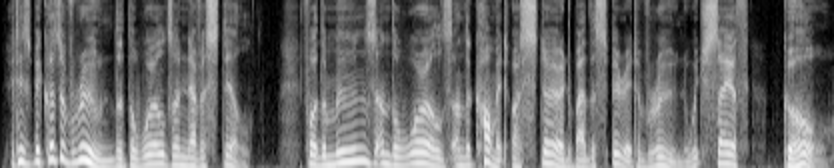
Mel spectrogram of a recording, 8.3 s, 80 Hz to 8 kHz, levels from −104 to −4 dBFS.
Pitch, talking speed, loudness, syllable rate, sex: 150 Hz, 215 wpm, -18 LUFS, 5.2 syllables/s, male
